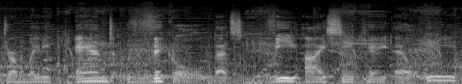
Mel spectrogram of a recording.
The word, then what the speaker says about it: Vickle: That's V I C K L E. Vickle rhymes with sickle or pickle.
